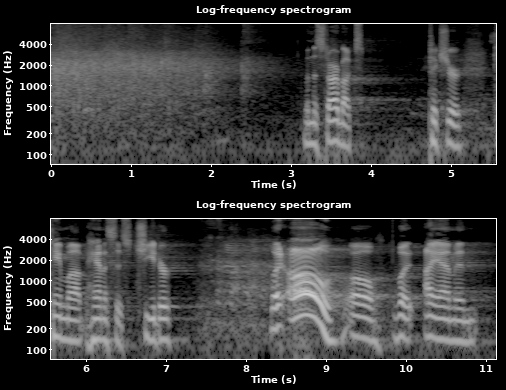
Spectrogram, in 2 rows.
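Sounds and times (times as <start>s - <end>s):
faint scattered audience applause: 0.0s - 2.6s
speech: 3.2s - 4.0s, 4.7s - 7.2s, 8.3s - 11.0s.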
